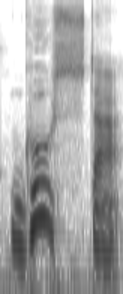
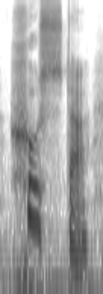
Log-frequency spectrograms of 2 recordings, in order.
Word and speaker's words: gusta: Whereas gusta, which starts off with a G but then is followed by a U-S-T-A, which means like in Spanish, is pronounced as gusta as opposed to justa.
